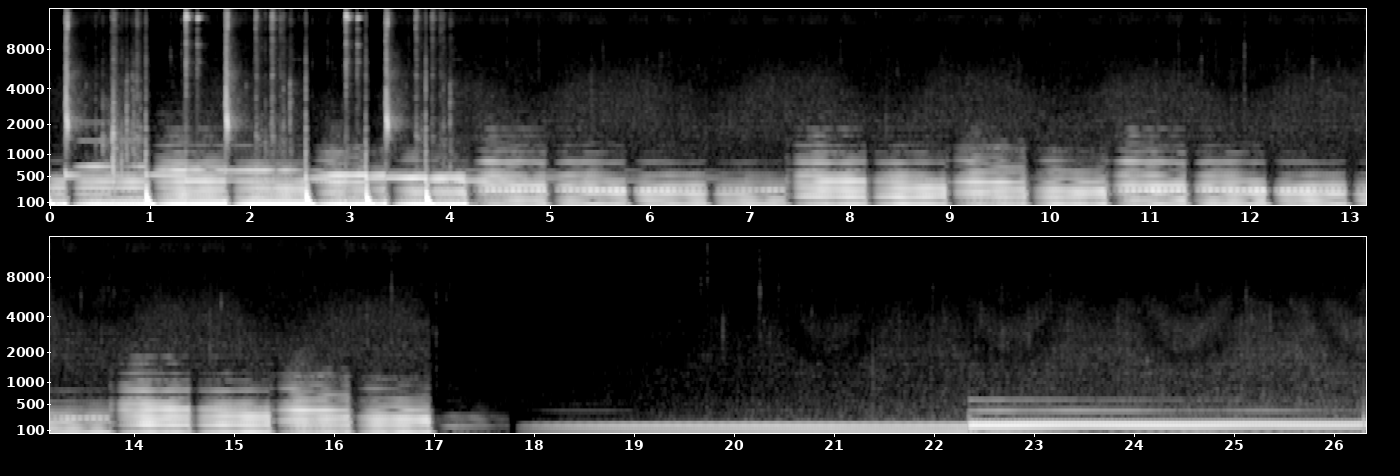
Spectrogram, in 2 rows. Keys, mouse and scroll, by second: 1.9 middle click, 2.6 middle click, 2.9 alt+z, 3.4 middle click, 4.5-5.5 middle drag, 6.4-7.9 middle drag, 8.3-9.6 middle drag, 10.6 middle click, 11.5 KP_1, 11.9 KP_3, 12.8 shift+middle click, 13.6 shift+a, 17.0 shift+s, 20.3 shift+a.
